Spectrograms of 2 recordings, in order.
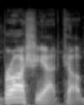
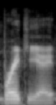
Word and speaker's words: brachiate: So I was stuck with brachiate cub which was actually pronounced brashiat cub but I didn't realize no sorry I pronounced it brashiatcub. It's actually pronounced brachiate.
